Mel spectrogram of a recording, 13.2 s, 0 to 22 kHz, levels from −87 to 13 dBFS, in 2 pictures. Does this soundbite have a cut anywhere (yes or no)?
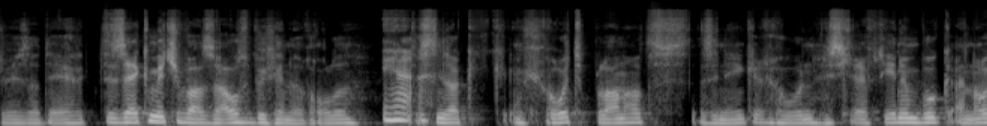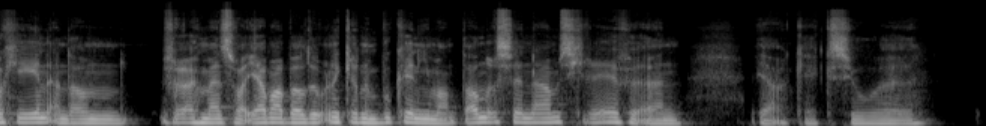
no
